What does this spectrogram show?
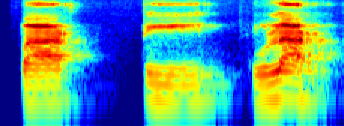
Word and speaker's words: partikular: sama di sini solusi partikular tnya partikular bacanya partikul ya Nah baru jawab sini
